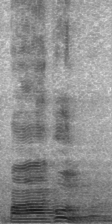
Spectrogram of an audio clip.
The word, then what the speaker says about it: পাগল: শব্দটি কিন্তু পাগল না, এটা প্রমিত উচ্চারণ হবে পাগল। পাগল, পাগল না।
